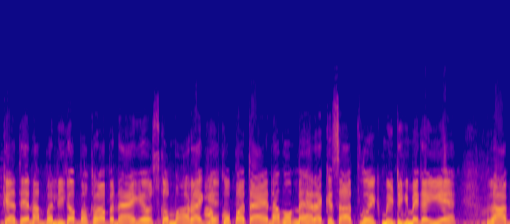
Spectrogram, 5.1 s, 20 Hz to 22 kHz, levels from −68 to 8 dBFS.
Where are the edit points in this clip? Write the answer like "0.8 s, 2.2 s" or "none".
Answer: 2.2 s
